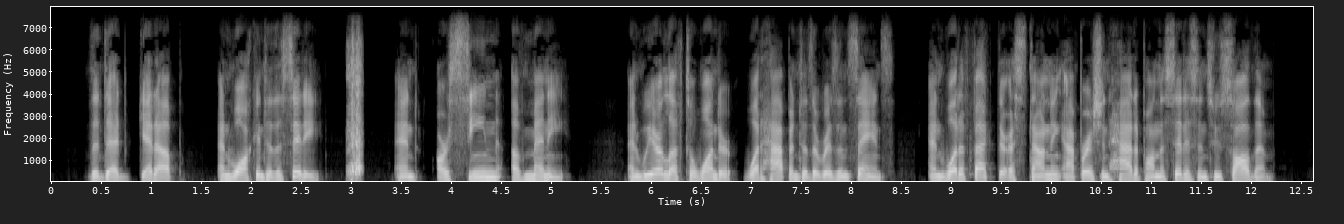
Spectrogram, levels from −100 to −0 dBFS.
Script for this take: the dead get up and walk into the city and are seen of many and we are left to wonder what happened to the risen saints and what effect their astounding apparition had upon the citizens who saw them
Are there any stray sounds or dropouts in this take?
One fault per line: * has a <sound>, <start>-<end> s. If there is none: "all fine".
* has a whoosh, 2.9-3.1 s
